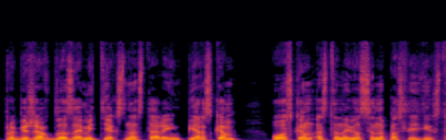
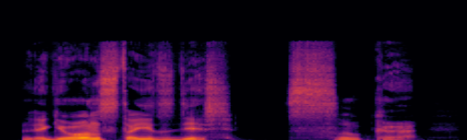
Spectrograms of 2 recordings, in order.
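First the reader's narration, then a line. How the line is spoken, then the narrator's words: Muttering. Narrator (Russian): пробормотал Оскан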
